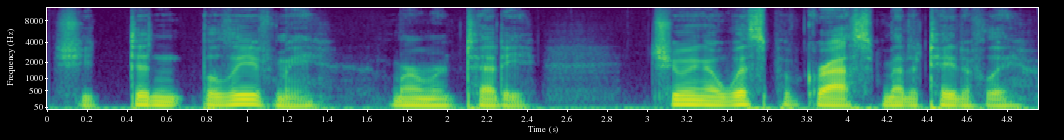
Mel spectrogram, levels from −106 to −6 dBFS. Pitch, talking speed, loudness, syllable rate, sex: 90 Hz, 145 wpm, -20 LUFS, 6.2 syllables/s, male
